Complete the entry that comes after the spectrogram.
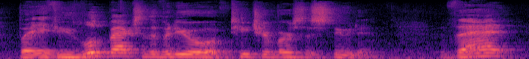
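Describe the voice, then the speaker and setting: The speech moves at a fairly quick pace, somewhat breathy, with ordinary pitch variation. Audible room echo surrounds the voice. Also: man. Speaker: middle school teacher. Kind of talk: monologue to camera. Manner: fast.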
